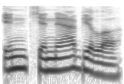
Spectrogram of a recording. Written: incunabula

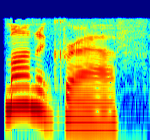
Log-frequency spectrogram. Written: monograph

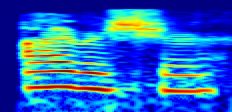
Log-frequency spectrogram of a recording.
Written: irisher

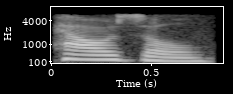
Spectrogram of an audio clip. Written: housel

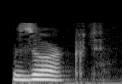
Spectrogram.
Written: zorked

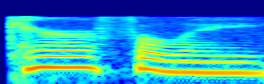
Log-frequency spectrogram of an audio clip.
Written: carefully

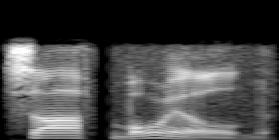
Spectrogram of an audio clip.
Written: soft-boiled

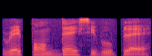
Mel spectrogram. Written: repondez s'il vous plait

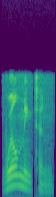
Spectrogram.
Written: Wilmington

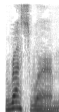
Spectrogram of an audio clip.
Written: Russwurm

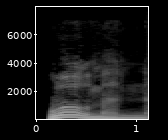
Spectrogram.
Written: woolman

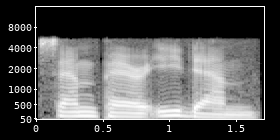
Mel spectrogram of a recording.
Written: semper idem

